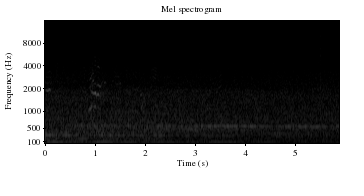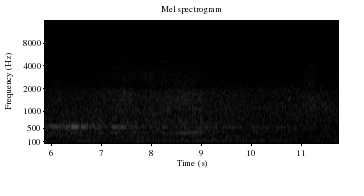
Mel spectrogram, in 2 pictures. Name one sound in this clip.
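Jet engines drone steadily far overhead.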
